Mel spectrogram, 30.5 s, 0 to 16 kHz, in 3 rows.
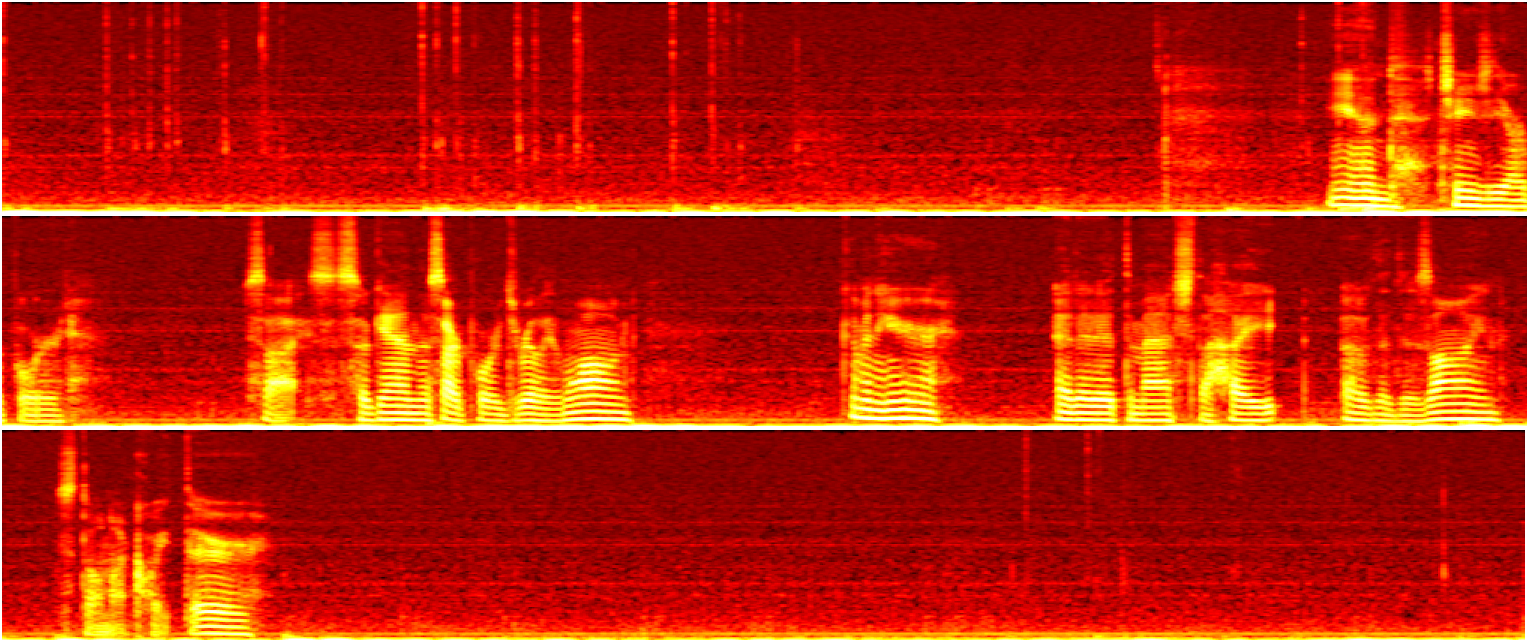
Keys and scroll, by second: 0.7 BackSpace, 1.4 shift+BackSpace, 10.3 super+d.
